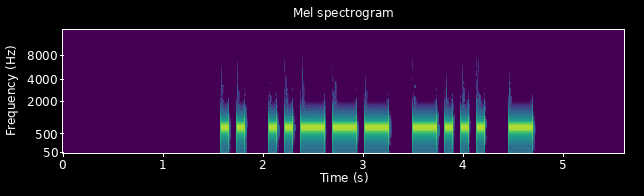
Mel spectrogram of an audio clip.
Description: Morse code, heard as a keyed tone, about 15 wpm, 700 Hz. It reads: I2BT
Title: DXCC-100 Call Signs - 4 Characters - Repeated 3x - 15wpm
